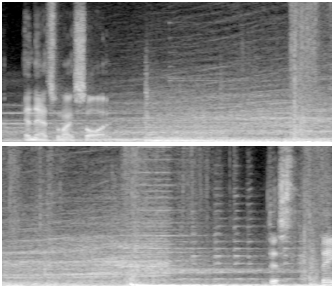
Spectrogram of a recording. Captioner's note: crunching footsteps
